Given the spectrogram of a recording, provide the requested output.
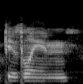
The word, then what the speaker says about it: Ghislaine: And I couldn't agree more with his coverage on Instagram about the Gaylene, or however you say her name. I can never say it right. – Oh, Ghislaine. – Yes, thank you.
